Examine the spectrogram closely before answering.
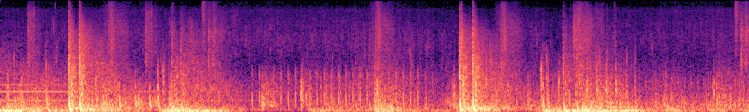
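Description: Anti-aircraft guns boom far off.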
